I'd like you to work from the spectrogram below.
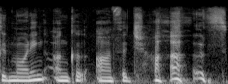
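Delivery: normal talking voice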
